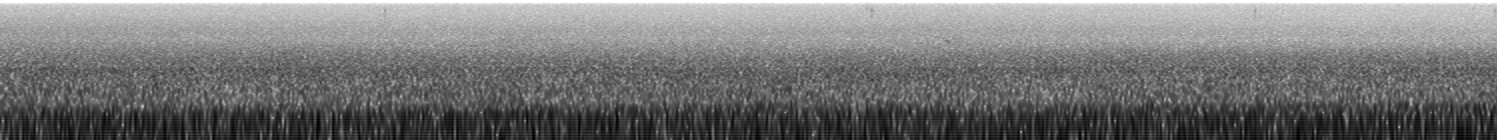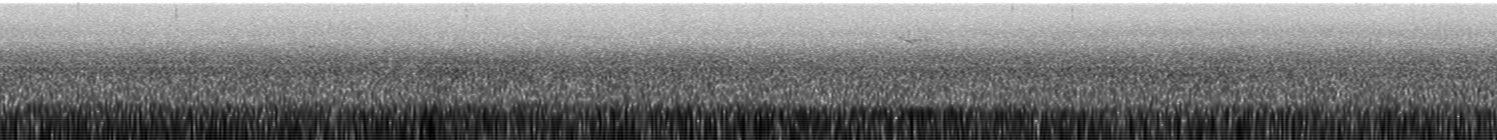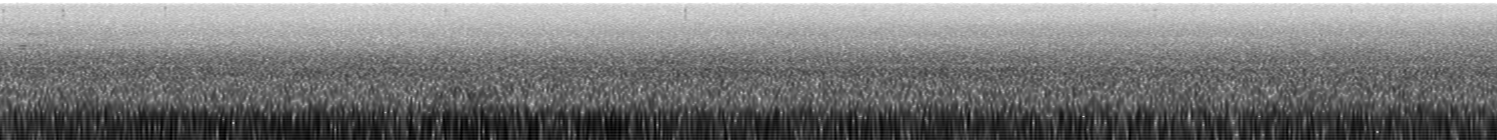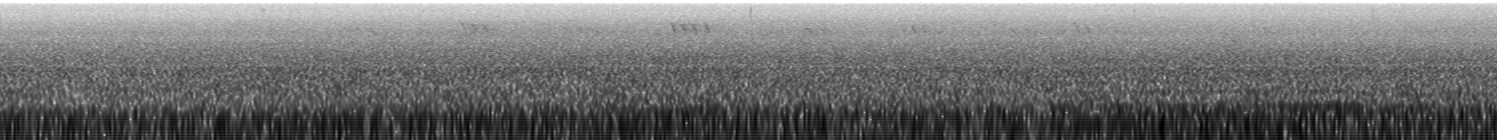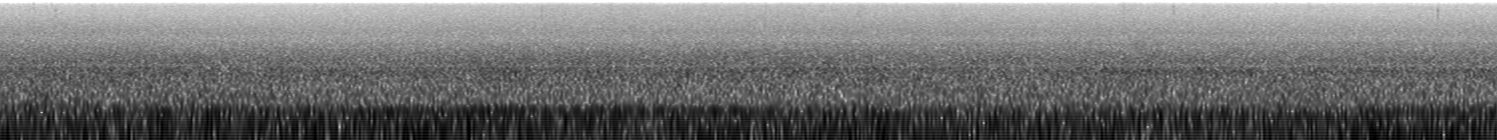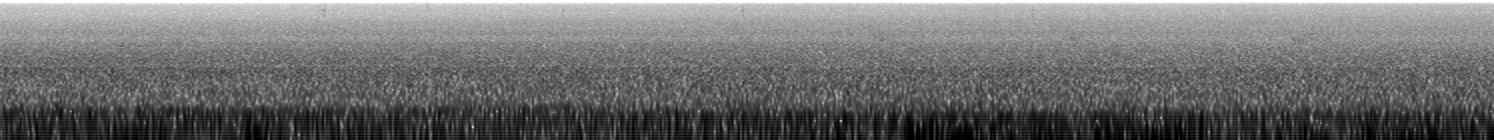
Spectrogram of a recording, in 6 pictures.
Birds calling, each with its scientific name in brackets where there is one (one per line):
American Goldfinch (Spinus tristis)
